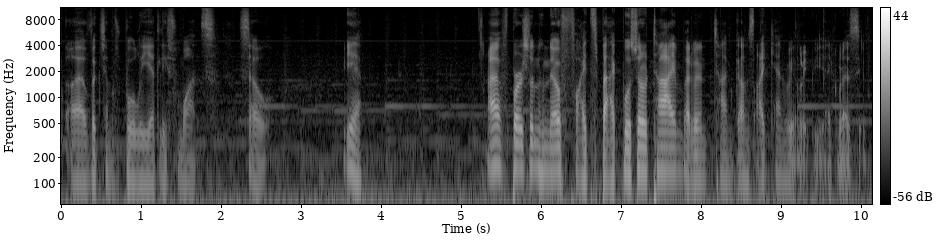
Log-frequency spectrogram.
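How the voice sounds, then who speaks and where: A man hosting a gaming video, reading a visual novel aloud in a halting way, with casual commentary. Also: on the low side, gravelly, fairly bright tone. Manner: halting, stumbles over the text.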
